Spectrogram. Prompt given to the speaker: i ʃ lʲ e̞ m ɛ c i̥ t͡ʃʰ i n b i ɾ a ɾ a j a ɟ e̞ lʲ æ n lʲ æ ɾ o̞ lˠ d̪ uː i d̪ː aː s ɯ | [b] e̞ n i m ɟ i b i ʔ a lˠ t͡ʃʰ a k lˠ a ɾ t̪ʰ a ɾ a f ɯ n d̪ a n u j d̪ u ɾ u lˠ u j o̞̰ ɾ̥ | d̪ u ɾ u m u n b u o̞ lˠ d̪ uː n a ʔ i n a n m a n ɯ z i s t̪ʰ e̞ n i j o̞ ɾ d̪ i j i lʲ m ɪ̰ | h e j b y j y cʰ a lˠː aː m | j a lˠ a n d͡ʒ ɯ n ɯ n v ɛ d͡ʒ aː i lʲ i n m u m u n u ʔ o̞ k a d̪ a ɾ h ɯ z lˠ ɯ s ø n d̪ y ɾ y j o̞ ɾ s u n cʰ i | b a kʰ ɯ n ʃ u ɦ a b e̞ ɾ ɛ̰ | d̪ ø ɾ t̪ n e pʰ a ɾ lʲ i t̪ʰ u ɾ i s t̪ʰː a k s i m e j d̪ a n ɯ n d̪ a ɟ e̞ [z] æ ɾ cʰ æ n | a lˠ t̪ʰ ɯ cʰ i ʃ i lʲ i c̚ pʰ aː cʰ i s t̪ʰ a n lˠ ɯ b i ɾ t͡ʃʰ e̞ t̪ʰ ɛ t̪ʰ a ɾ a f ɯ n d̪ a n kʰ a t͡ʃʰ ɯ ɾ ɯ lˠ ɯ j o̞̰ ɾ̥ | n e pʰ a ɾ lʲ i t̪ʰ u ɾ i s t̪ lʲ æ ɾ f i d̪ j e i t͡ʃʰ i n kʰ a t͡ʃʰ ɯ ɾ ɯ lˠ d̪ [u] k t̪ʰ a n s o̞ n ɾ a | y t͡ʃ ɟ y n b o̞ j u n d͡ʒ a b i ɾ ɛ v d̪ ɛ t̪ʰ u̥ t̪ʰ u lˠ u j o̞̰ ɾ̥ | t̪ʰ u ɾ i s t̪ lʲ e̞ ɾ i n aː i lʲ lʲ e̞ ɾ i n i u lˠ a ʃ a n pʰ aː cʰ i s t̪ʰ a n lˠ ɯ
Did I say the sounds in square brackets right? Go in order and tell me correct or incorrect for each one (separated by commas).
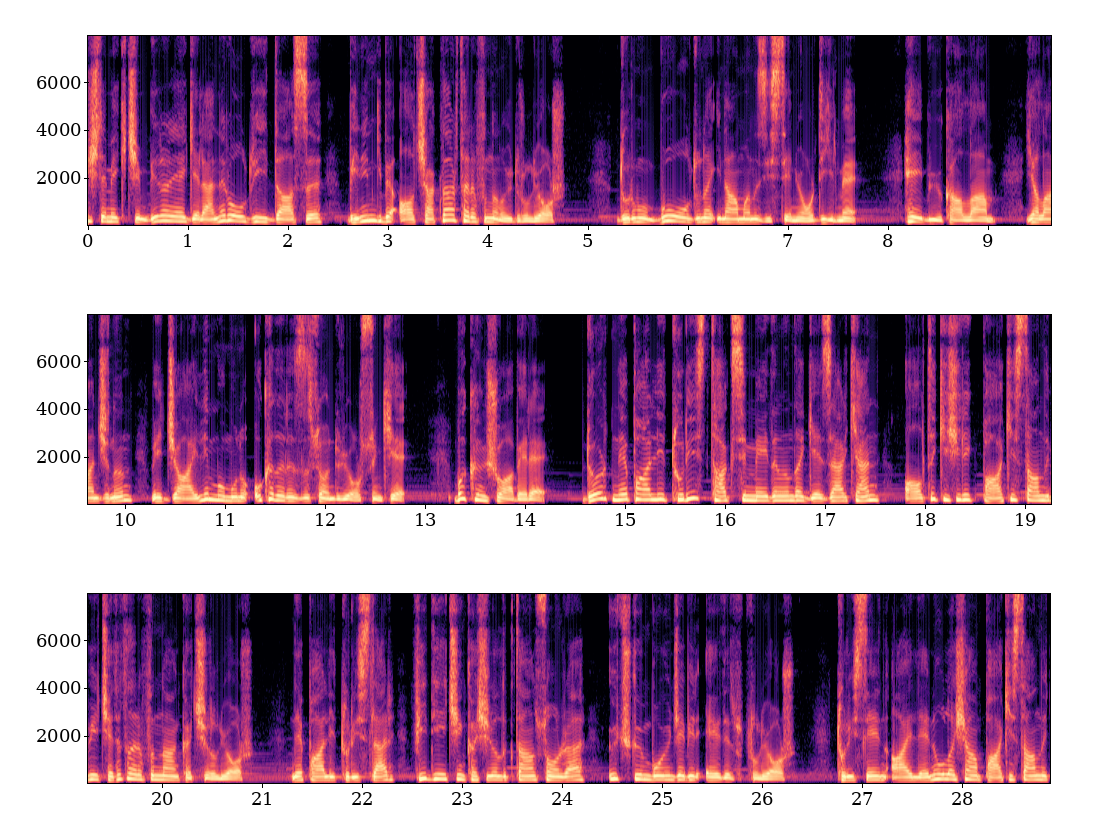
correct, correct, incorrect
